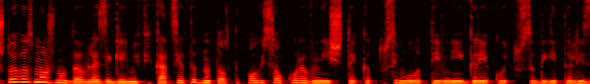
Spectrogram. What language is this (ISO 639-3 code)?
bul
